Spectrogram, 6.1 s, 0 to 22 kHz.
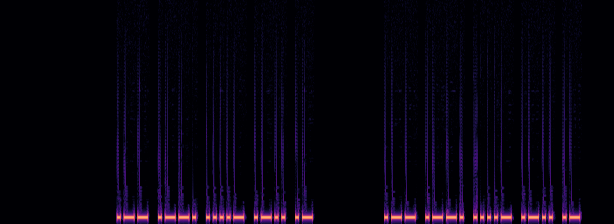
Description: Morse code, heard as a keyed tone, about 36 wpm, 700 Hz. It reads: WP4LA WP4LA
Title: USA Call Signs - 5 Characters - Repeated 3x - 35wpm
